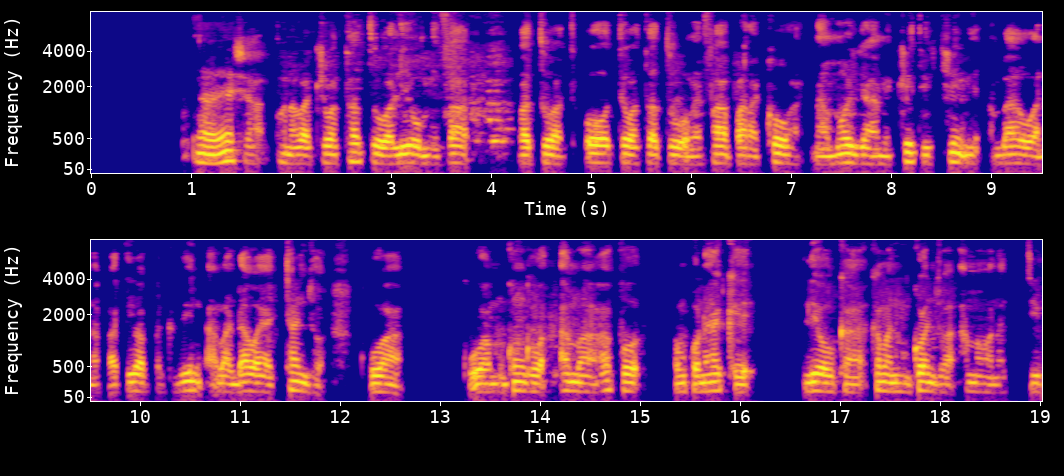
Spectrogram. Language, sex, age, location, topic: Swahili, male, 18-24, Wajir, health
